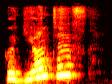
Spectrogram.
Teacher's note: we see this elision of certain mems into nuns with a few other words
